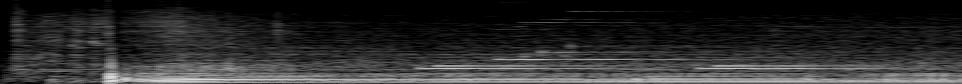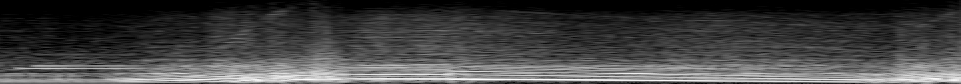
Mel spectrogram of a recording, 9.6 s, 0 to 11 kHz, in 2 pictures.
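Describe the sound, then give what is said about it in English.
A 2023 Chevy Colorado engine revs as its turbo spools, with a steady idle giving way to a louder surge whose whining tone climbs in pitch and holds high near the end. “Can you hear that turbo spool? I certainly can. I think it sounds really cool from the outside.”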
